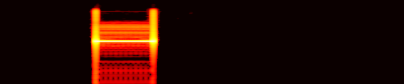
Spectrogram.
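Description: A single short electronic beep, one steady pitch lasting about a third of a second: the exam software's tone signalling that recording of the spoken answer has begun.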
